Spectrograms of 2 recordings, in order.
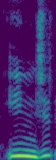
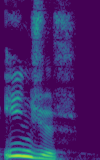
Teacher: Son hecedeki i üyeleşiyor. · Shown in: second take · Mesela incir, incür diyorlar genelde.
